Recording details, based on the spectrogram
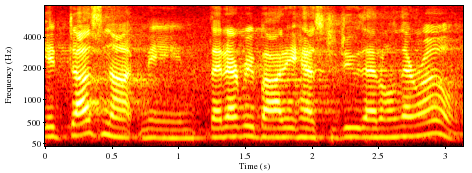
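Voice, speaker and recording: A woman's medium-pitched, monotone, flat voice amid audible room echo and noticeable background noise. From New Orleans. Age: 70s. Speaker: senator. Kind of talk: panel discussion.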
